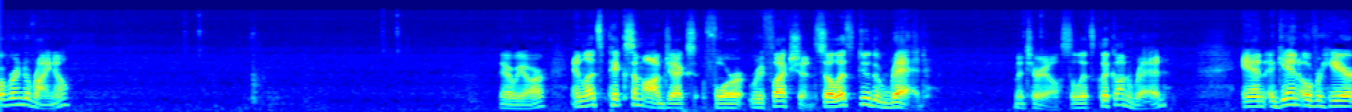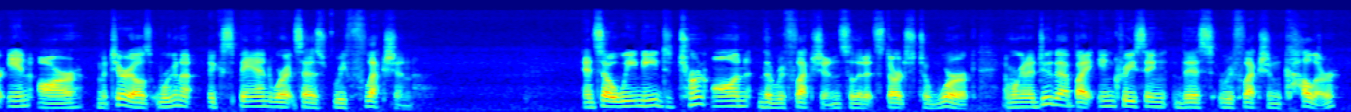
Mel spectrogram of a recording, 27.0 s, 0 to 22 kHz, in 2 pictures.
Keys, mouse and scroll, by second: 4.2 click, 10.7 click, 17.3 click.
